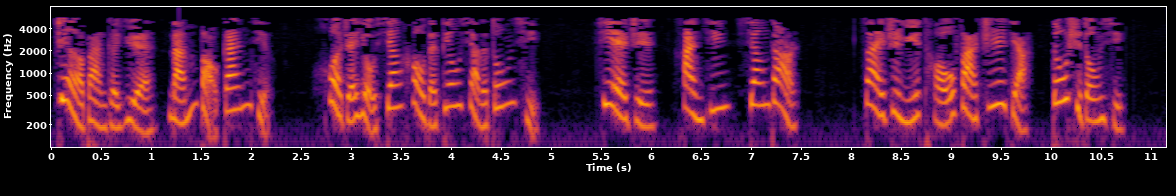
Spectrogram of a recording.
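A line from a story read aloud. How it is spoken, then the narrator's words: Cold sneer. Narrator (Chinese): 凤姐冷笑道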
